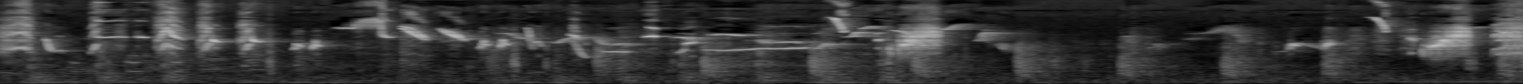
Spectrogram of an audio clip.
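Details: Oriental magpie-robin in full, lively song, used as a lure to prompt silent magpie-robins to sing: a varied run of clear high whistles, upslurred and downslurred notes, and harsh buzzy bursts and rattles, delivered almost without pause.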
